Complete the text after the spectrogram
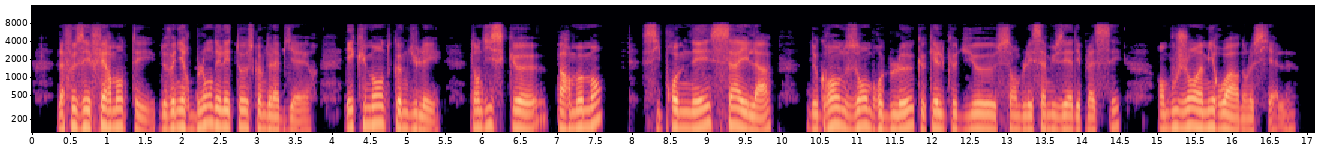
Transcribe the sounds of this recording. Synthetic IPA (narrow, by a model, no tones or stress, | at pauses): lafəzɛfɛʁmɑ̃t̪ed̪əvəniʁblɔ̃d̪elet̪ozkɔmd̪əlabjɛʁ | ekʲʰymɑ̃t̪kɔmd̪ylɛ | t̪ɑ̃d̪iskəpaʁmɔmɑ̃ | sipχɔmnɛsaela | d̪əɡʁɑ̃d̪zɔ̃bʁəbløkəkʲɛlkəd̪jøsɑ̃blɛsamyzead̪eplase | ɑ̃buʒɑ̃ɛ̃miʁwaʁd̪ɑ̃ləsjɛ̰l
